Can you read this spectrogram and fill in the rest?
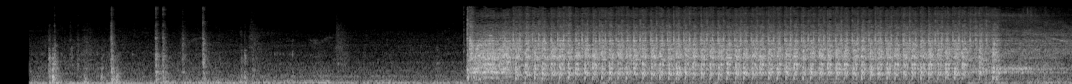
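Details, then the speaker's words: Ford Expedition with a leaking fuel pressure regulator letting intake vacuum draw fuel into the intake, flooding the engine and causing hard start, black smoke, hesitation: scattered clicks, long labored churning at about four pulses a second, only roughly catching. "Kaya nalulunod ang makina. Nahirapang sunugin sa spark plug kaya nagke-create ng black smoke, hard start at engine hesitation."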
